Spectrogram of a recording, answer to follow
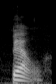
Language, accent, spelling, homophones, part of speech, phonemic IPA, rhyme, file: English, US, bell, belle, noun / verb, /bɛl/, -ɛl, En-us-bell.ogg
- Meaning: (noun) A percussive instrument made of metal or other hard material, typically but not always in the shape of an inverted cup with a flared rim, which resonates when struck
